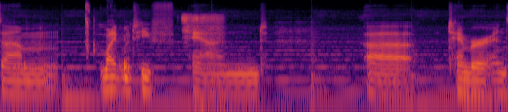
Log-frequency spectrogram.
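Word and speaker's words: timbre: Jay, you're bringing in the correct pronunciation of tambber. All right, that's fair. No, I appreciate it. I appreciate it. That's how it's said cuz it's music. It's tambber.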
